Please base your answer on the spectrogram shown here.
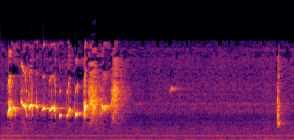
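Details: High, slightly wavering twitter from an olive-backed sunbird (Konin) in energetic song, meant as a master for teaching songbirds. About a second of fast notes, then near silence with two brief sharp chips; constant low hum.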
